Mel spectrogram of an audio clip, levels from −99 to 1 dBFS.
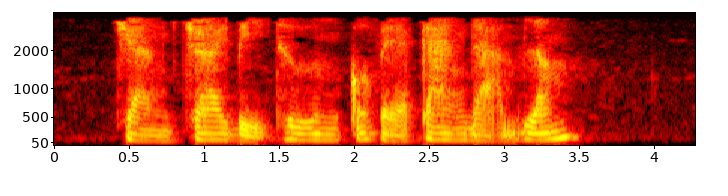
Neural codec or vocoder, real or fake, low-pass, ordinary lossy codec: none; real; 3.6 kHz; MP3, 24 kbps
